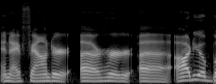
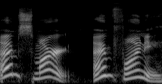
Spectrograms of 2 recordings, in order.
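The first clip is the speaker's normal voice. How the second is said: very high, swooping, mocking sarcastic drawl; 9 semitones higher than usual. Showing how positive words about themselves sound in their voice: sarcastic tone. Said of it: "my voice unfortunately sounds sarcastic, so I don't use my voice to say positive words because it'd sound like this".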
